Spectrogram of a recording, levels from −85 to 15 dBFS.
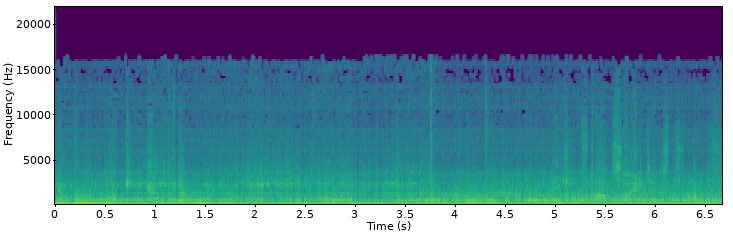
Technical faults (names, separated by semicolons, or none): timecode bleed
